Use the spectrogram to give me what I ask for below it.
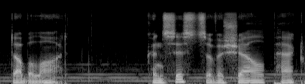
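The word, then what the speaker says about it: double-aught: Its primary ammunition, doubleot buckshot, pronounced doubleot, consists of a shell packed with eight or nine 33 caliber lead pellets.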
